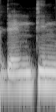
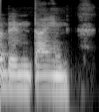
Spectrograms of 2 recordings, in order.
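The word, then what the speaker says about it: dentine: পুরো এই অংশটা হচ্ছে ডেন্টিন বা ডেন্টাইন যেরকম ইচ্ছা উচ্চারণ করো কোন সমস্যা নেই এবারে এই ডেন্টাইনের উপর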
